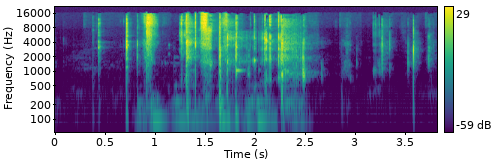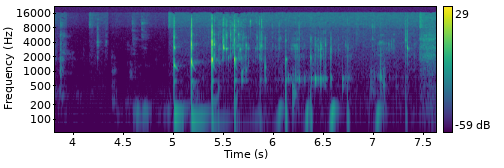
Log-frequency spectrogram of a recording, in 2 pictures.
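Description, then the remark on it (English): Beer being poured: a dense crackling rush for a couple of seconds, a few scattered drips, then a bubbly, fizzing trickle with irregular glugs. No one speaks. “I like that pour over there, Rigsby. Yeah, I hear that pour sound.”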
